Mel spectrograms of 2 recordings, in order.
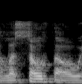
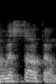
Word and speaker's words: Lesotho: from free trade for steel in landlocked uh lesotho in south that you know it's that's the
